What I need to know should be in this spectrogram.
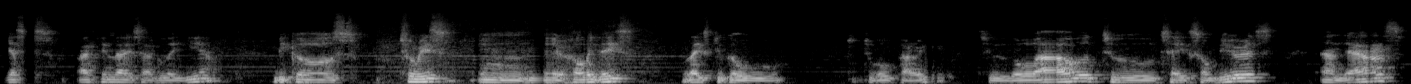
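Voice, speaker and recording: A man with a Spanish accent speaks in halting learner English, his voice fairly low. He goes slowly, and the sound bounces in an echoey room. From Spain.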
